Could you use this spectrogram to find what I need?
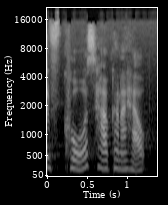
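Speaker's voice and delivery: whispered polite reply; quiet courteous answer; soft whisper. Retold or imitated. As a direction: hush it discreetly.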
